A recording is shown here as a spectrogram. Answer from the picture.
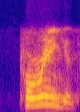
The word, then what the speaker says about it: Porzingis: Porzinski and Porzingis.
